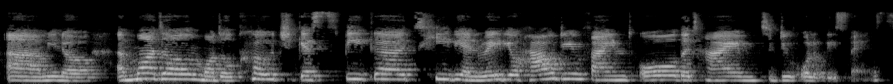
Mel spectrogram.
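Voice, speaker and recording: A woman's voice: mid-range voice, fairly even intonation, unhurried, hardly any pauses, a bit bright, a little hiss or hum. A woman hosting a podcast, giving a cheerful, welcoming introduction and then asking a guest questions. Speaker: podcast host. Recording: echoey room.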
